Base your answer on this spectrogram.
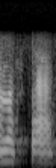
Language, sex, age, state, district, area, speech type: Hindi, female, 60+, Uttar Pradesh, Chandauli, rural, conversation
